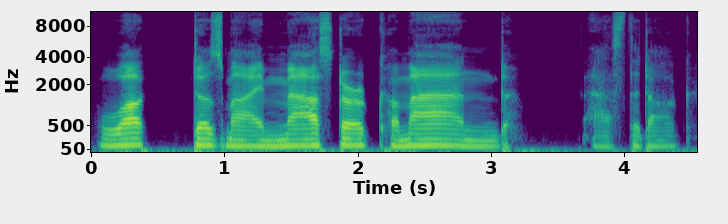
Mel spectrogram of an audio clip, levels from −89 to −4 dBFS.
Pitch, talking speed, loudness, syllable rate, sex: 100 Hz, 105 wpm, -20 LUFS, 3.0 syllables/s, male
